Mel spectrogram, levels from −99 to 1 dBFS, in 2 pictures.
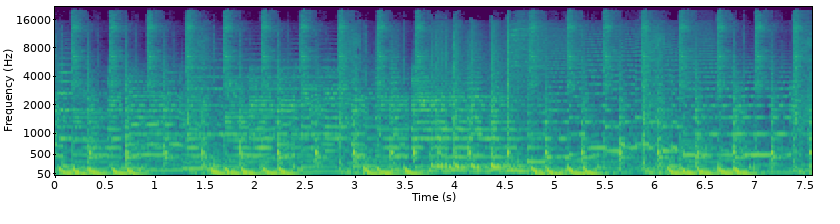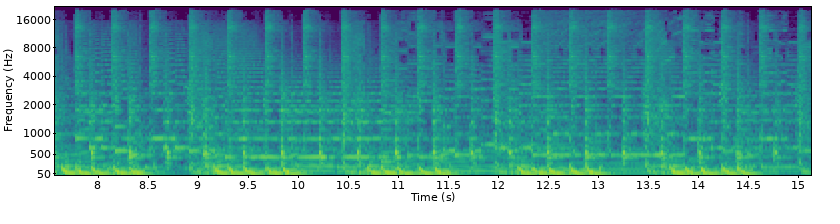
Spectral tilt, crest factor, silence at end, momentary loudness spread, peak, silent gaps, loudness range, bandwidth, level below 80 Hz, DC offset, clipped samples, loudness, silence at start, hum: -5 dB/octave; 12 dB; 0 s; 4 LU; -8 dBFS; none; 1 LU; over 20 kHz; -24 dBFS; under 0.1%; under 0.1%; -21 LUFS; 0 s; none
